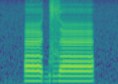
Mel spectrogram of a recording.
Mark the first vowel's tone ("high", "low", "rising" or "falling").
high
